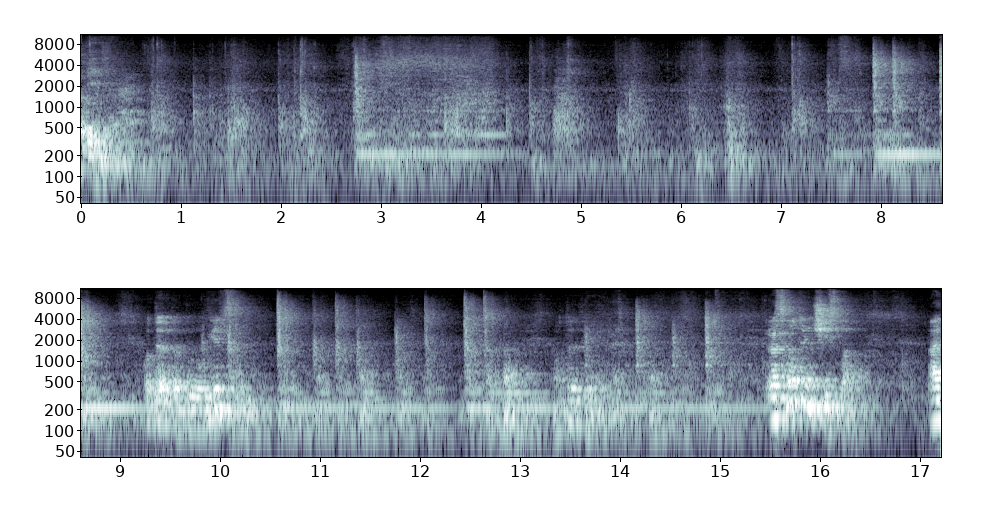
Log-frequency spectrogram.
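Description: An elderly man lectures calmly in an echoing room.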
